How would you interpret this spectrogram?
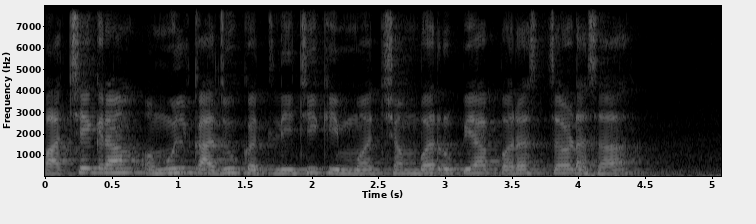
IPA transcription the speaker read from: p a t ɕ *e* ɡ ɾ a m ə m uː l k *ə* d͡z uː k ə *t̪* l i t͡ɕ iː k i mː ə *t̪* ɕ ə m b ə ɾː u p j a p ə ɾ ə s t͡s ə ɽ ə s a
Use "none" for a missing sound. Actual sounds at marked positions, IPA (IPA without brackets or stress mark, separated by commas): e, a, t̪, t̪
